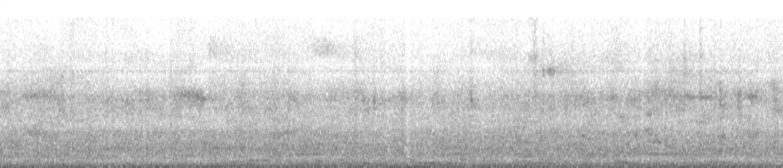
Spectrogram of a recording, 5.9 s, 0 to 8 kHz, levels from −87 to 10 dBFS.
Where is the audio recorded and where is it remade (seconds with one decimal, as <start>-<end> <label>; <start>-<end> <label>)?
0.0-5.9 remade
